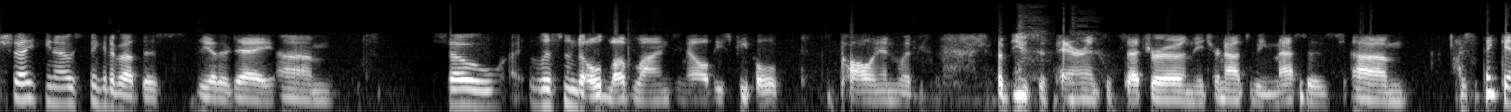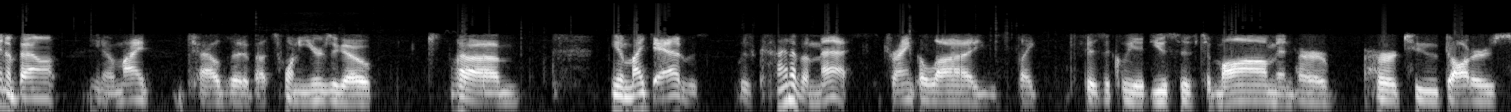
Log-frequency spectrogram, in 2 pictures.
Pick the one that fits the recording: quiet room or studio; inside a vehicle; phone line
phone line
